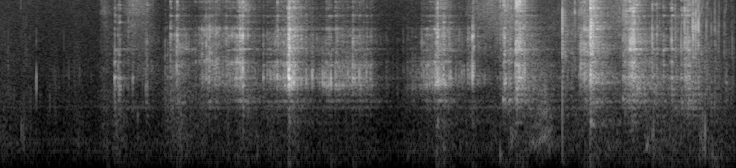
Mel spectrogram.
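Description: Wushu spear being thrust and threaded behind the back and caught, with swishing, rustling and light tapping of the shaft in the hands, in two bouts about a second in and about three seconds in.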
